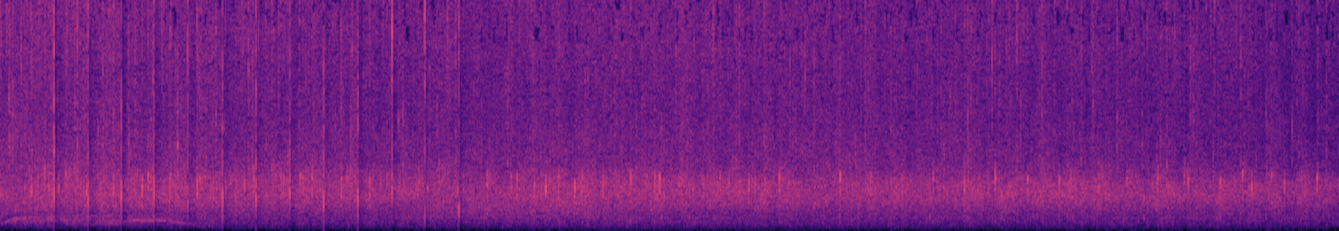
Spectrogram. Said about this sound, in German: Wir müssen HFG und ZKM danken und insbesondere den ZKM-Technikern dort hinten, die uns wunderbar mit der Technik betreuen und diese Veranstaltung überhaupt erst möglich machen. Ja. Von daher, dieser Applaus ist für euch.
